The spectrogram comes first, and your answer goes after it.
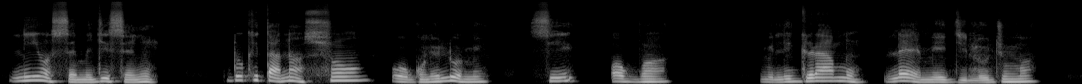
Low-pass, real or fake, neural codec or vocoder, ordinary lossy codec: none; fake; autoencoder, 48 kHz, 32 numbers a frame, DAC-VAE, trained on Japanese speech; none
